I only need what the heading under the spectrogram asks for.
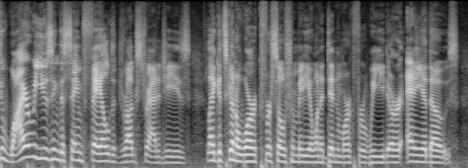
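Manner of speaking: ordinary talk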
